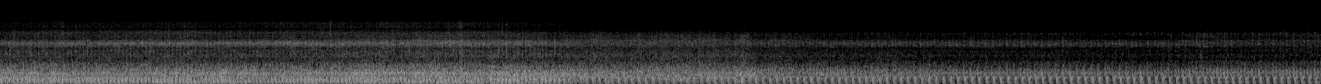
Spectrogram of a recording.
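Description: Dirt bike engine running while riding, then the throttle eases off about halfway through and it settles to a lower, steady putter as the bike slows.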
